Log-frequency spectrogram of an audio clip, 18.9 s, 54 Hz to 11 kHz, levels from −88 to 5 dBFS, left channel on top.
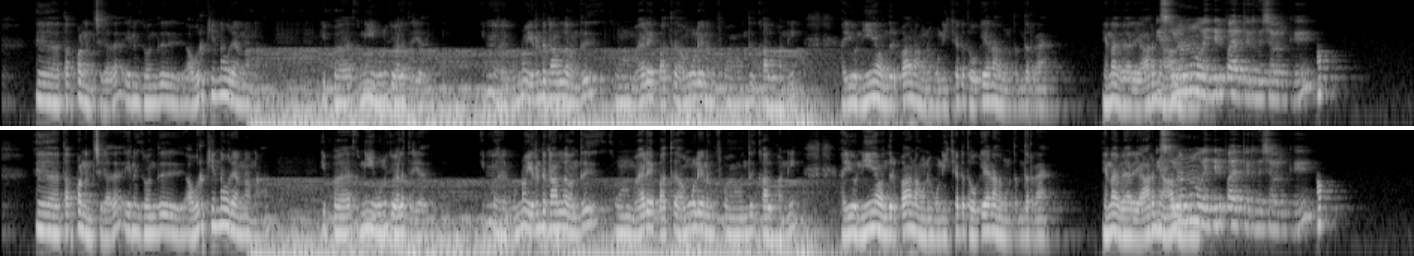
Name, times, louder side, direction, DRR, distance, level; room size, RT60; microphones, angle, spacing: voice 1, 0.5-3.6 4.3-5.8 6.4-10.9 11.2-14.0 14.7-16.0 17.6-17.7, right 3 dB, 40° right, 0.4 m, -22 dB
sound 1, 3.3-12.4, equal, 75° left, 2.7 m, -23 dB
voice 2, 6.4-6.8 15.4-17.4, right 1 dB, 10° right, 1.1 m, -25 dB
9.1 x 4.7 x 5.1 m
head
